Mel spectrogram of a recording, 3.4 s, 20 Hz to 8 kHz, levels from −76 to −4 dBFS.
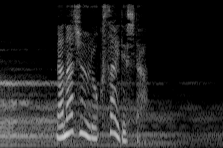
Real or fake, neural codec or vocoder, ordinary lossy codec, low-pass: fake; vocoder, 44.1 kHz, 80 mel bands, Vocos; none; 7.2 kHz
